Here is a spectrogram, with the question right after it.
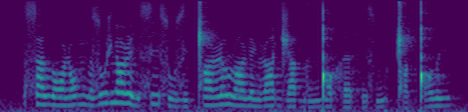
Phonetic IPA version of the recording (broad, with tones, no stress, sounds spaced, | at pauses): s a˦ ð ɔ˧ ɳ ɔ˦ ŋ ə˧ z u˦ ʒ ɳ ɑ˦ ɭ i˨ s i˦ s u˨ z i˨ ǁ ɑ˦ ɭ ə˦ ɹ ɑ˧ ɳ i˨ ɳ ɭ ɑ˦ d͡ʒ a˧ ɡ ə˨ ŋ͡ǃ ɔ˧ h ɛ˨ h i˨ s ŋ u˦ ǁ ɑ˨ ɡ͡ǃ ɔ˦ ð i˦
